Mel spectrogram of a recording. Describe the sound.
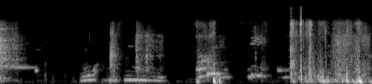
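A frying pan strikes a child's head with a series of sharp, loud, clanging thwacks, one after another, mixed with bursts of voices and a noisy jumble of sound toward the end.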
